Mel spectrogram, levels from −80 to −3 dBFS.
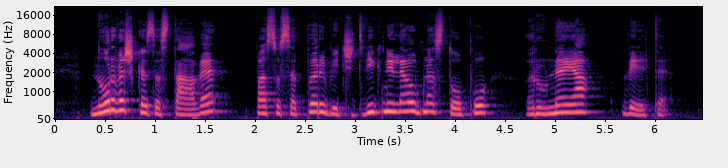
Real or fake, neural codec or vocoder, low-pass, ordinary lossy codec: real; none; none; none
